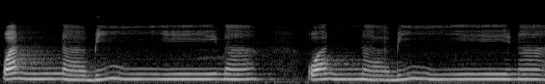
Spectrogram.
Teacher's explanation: Ya bertanda tasydid bertemu dengan ya sukun. Nah, itu dibaca 2 harokat tanpa gunnah. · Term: mat tamkin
